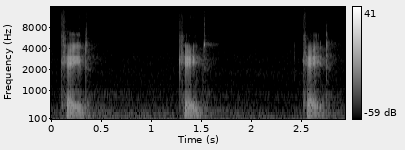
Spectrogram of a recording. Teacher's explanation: now we're going to make a short unclear low syllable.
